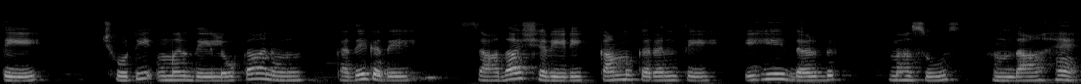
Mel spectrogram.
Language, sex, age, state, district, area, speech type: Punjabi, female, 18-30, Punjab, Fazilka, rural, spontaneous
